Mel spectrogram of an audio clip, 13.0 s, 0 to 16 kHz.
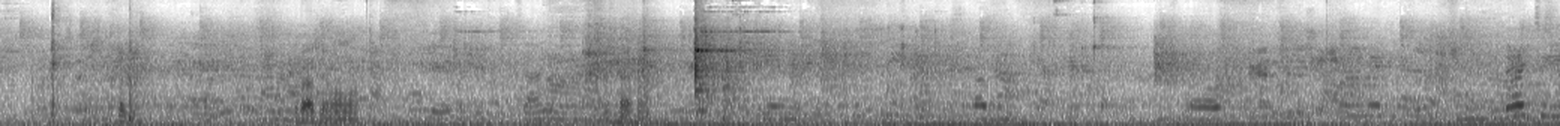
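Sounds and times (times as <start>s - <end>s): murmur of voices: 0.0s - 13.0s
gym weights clinking: 5.3s - 6.8s.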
